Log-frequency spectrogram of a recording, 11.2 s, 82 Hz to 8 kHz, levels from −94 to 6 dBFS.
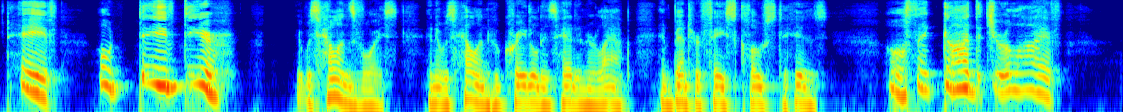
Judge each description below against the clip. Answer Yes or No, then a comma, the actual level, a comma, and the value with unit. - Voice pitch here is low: Yes, low, 125 Hz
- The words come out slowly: No, average, 170 wpm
